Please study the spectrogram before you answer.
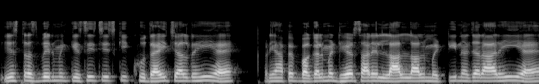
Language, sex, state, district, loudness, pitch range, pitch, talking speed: Hindi, male, Jharkhand, Garhwa, -16 LUFS, 155-175 Hz, 165 Hz, 265 wpm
